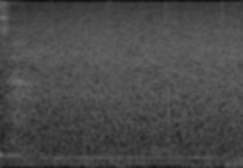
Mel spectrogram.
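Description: Steady rushing noise of the outdoor surroundings, even and unbroken, with a faint low hum under it.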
